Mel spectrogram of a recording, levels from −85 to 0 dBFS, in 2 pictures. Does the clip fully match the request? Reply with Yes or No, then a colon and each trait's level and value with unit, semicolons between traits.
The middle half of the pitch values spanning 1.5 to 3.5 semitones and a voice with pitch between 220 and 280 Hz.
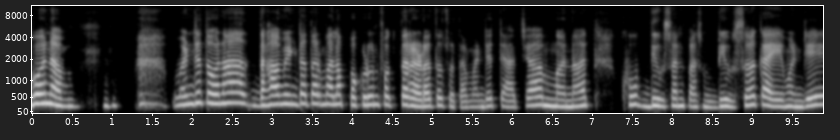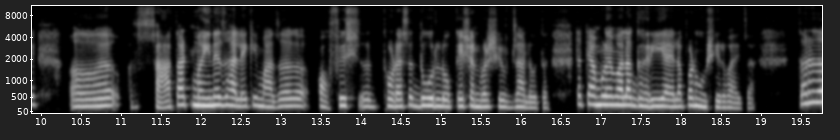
No: average, 3.9 semitones; high, 225 Hz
